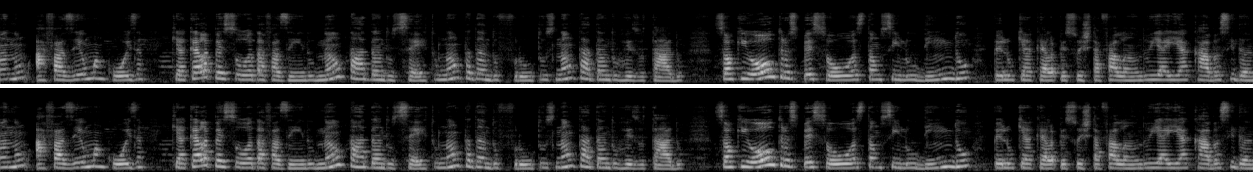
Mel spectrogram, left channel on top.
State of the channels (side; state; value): both; normal; correlation 0.79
